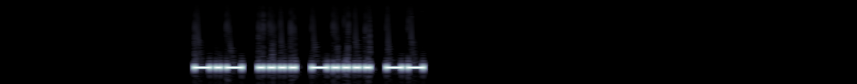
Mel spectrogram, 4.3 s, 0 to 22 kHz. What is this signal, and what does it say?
Morse code, heard as a keyed tone, about 46 wpm, 700 Hz. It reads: KH6M
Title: USA Call Signs - 4 Characters - Repeated 2x - 45wpm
